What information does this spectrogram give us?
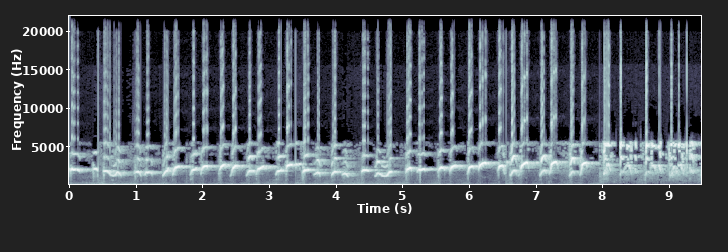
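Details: Excited male cockatiel singing to stimulate a female to breed: rapid series of rising whistled notes, about two per second, each sweeping up then dropping, with a low rumbling background early on.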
